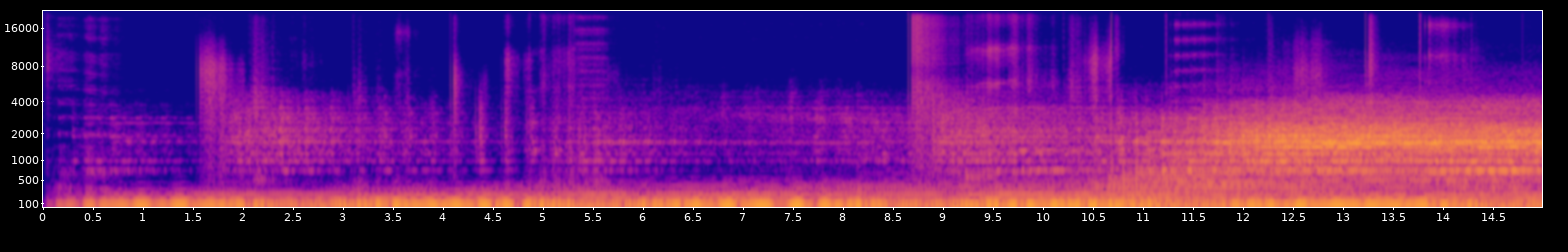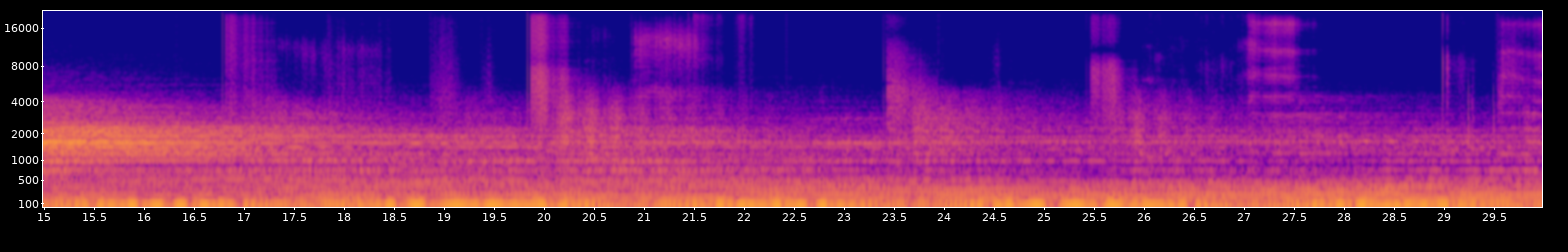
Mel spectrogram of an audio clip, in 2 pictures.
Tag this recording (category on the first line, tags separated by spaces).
Soundscapes > Synthetic / Artificial
alien ambience ambient atmosphere bass bassy dark drone effect evolving experimental fx glitch glitchy howl landscape long low roar rumble sfx shifting shimmer shimmering slow synthetic texture wind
